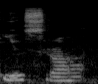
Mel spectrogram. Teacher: cara bacanya tanwin dihilangkan dan diganti dengan fathah serta dipanjangkan 2 harokat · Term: mad iwad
